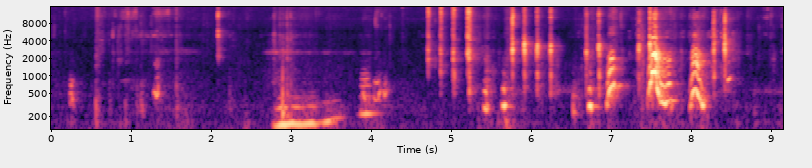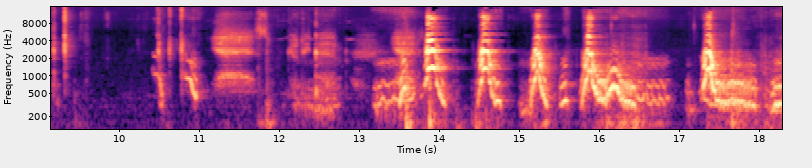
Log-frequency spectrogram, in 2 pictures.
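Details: Cocker Spaniel giving short, sharp barks in scattered bursts, growing denser and louder toward the end, with quieter yips between them and a person's voice now and then.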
